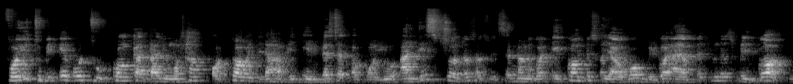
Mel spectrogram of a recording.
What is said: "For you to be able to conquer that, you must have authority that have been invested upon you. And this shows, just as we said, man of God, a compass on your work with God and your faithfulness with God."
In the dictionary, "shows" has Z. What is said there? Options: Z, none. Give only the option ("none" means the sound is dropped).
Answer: none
